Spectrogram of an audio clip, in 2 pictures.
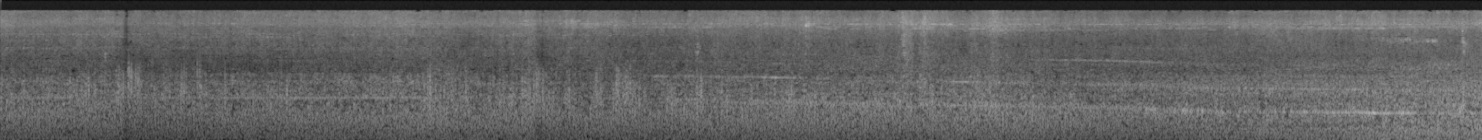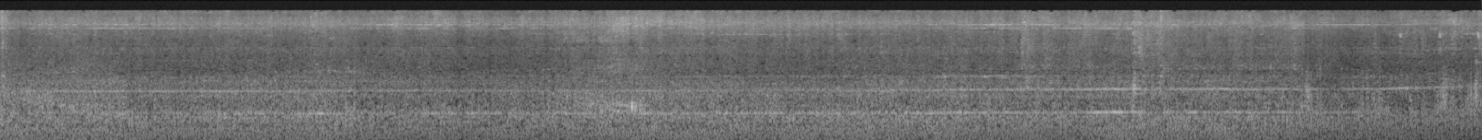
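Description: A motorcycle engine hums steadily while riding, shifting pitch now and then.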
